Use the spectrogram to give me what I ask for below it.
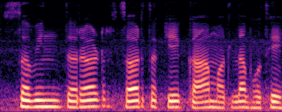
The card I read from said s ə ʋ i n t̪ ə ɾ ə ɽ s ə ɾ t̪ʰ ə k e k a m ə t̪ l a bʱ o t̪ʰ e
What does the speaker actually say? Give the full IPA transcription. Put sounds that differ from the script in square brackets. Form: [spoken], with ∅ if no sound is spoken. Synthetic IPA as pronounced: s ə ʋ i n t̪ ə ɾ ə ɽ s ə ɾ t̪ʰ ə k e k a m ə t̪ l a bʱ o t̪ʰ e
